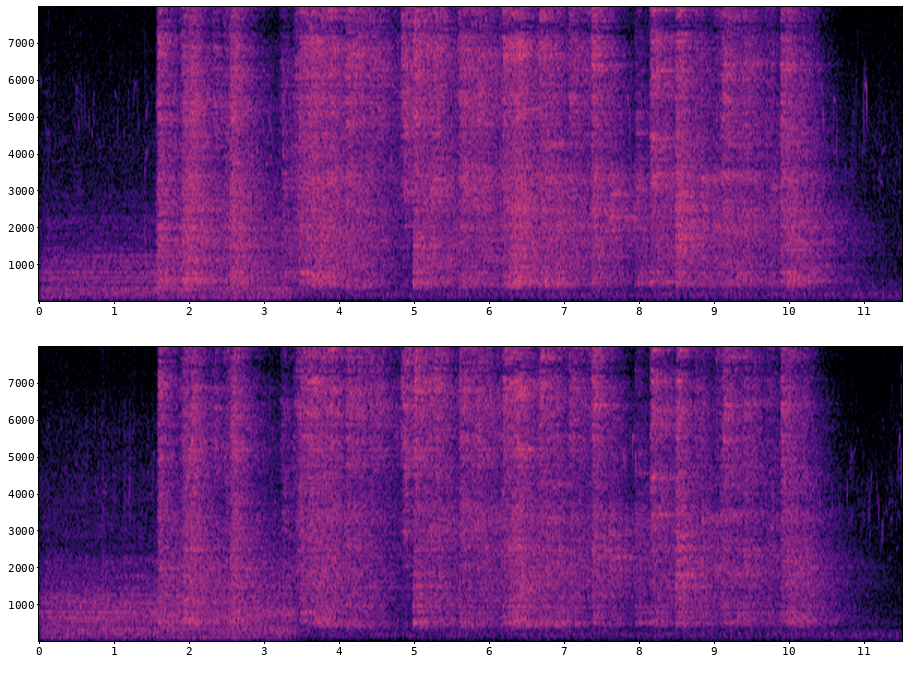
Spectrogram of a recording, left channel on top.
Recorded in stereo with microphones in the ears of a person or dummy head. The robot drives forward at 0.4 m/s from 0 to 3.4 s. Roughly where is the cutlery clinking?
Left.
